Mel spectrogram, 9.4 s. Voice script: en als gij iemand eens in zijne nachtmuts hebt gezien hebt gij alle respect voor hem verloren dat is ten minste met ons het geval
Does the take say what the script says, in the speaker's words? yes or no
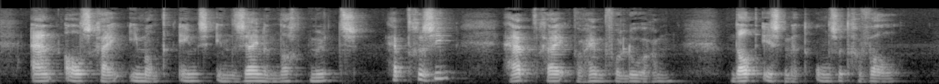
no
